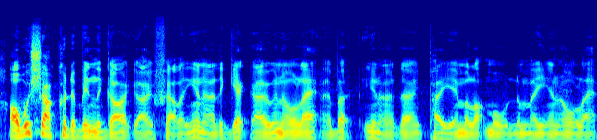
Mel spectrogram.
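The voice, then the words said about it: Put-on Cockney accent. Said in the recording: “you can do a lot of the Cockney accent and all that kind of stuff”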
